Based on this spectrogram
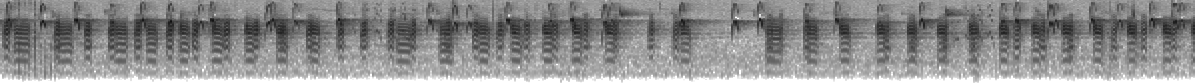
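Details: Red-breasted nuthatch, a small songbird of coniferous forest, giving high-pitched nasal calls likened to a tin trumpet, a dense run of short repeated notes with several birds seemingly overlapping, barely any pause throughout.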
